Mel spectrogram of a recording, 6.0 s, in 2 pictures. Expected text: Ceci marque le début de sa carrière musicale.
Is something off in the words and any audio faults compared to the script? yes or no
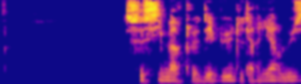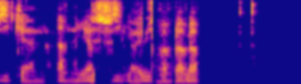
yes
